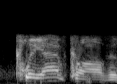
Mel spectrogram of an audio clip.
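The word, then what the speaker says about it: Kliavkoff: We just heard a lot from the new commissioner of the Pac-12, George Kliavkov. Am I saying that right, Bill? It's going to be a lot of getting used to that name, I guess, as we get into it. – Kliavkov is what I saw the pronunciation on today.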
